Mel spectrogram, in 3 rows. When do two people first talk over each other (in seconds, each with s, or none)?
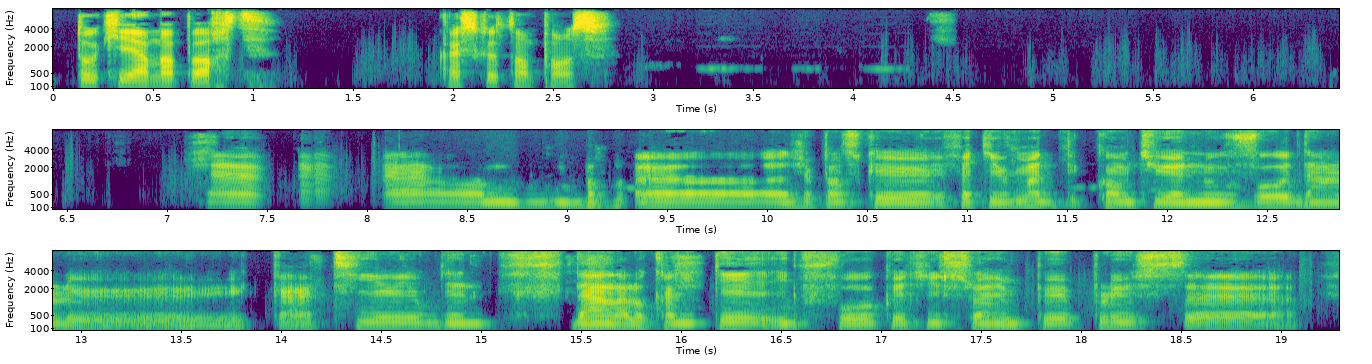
none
